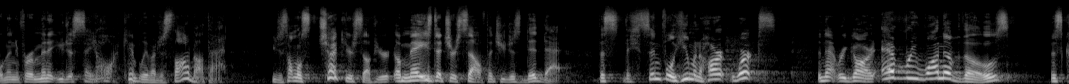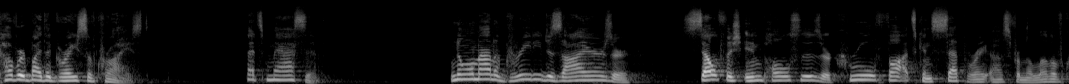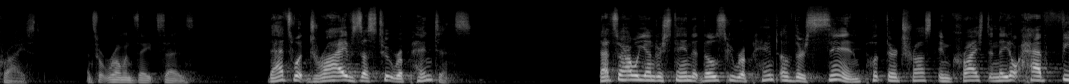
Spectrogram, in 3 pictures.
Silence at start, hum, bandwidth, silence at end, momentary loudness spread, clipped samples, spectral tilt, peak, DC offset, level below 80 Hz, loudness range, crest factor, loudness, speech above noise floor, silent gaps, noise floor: 0 s; none; 16.5 kHz; 0 s; 16 LU; under 0.1%; -5.5 dB/octave; -4 dBFS; under 0.1%; -64 dBFS; 11 LU; 22 dB; -25 LUFS; 60 dB; none; -85 dBFS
